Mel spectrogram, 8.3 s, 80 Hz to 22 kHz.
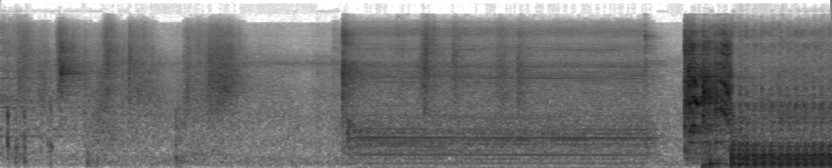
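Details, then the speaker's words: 2023 Yamaha R3 after a DIY install of an eBay KO Lightning full exhaust, first start in an enclosed garage: starter catches and it settles into a steady, even, loud idle with a rapid regular pulse; normal startup and idle. "I think it sounds pretty cool. It's a little loud, but we're also in this enclosed garage."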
